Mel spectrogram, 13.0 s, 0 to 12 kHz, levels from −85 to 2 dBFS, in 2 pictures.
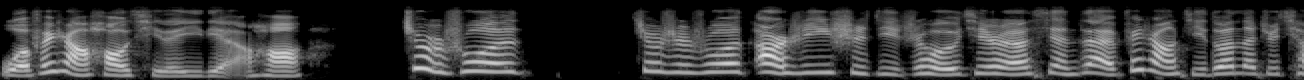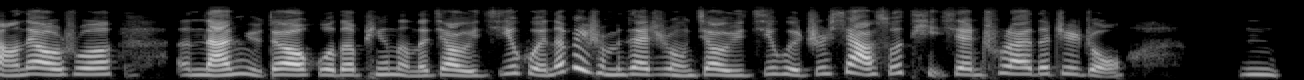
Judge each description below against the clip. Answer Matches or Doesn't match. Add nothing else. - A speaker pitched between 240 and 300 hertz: Matches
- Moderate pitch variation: Matches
